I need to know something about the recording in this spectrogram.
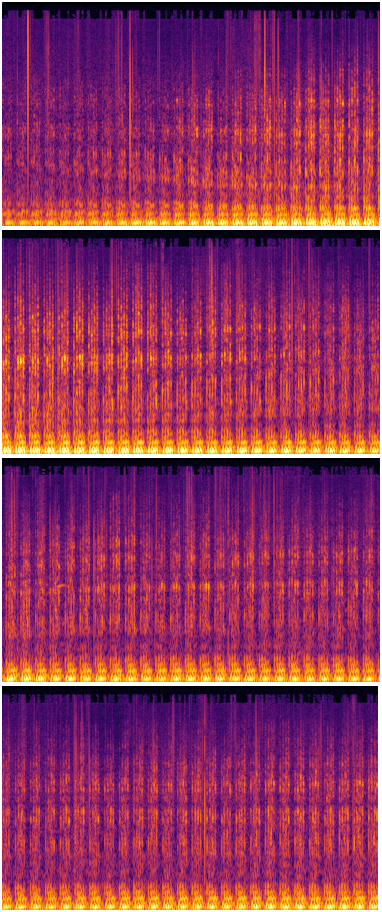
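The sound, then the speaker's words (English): Powerful supercharged race car engines idle loudly and steadily, a deep rumbling throb with a fast, lumpy pulse that holds at a constant level throughout, with no talking. “Hey, supercharged on the go. Herb Reese apparently losing the power”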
